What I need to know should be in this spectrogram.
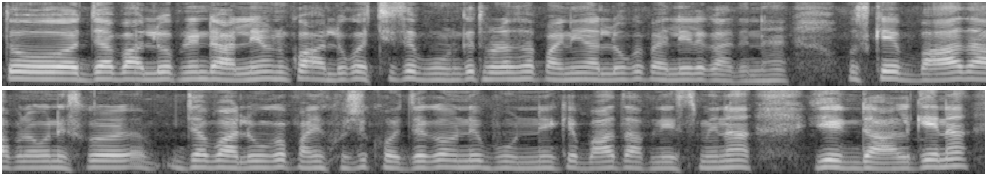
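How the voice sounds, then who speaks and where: A woman's voice: on the low side, fairly even intonation, fast talker, darkish tone. A woman hosting a casual home cooking vlog from a village kitchen, chatty and addressing her viewers as friends. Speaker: cooking vlogger.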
